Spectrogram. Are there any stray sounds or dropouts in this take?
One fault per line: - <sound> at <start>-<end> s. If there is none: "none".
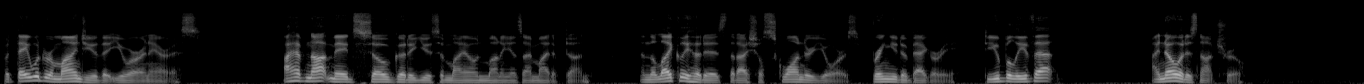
none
